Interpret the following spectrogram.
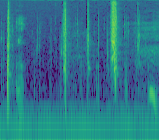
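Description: Eating at a table: soft crunchy chewing, with three sharp clicks, the loudest near the end.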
